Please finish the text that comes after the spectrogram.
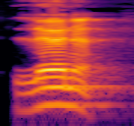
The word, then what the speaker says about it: learner: five five learner Palace tell them that this R is silent and the correct pronunciation of the word is learner learner excelled you except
